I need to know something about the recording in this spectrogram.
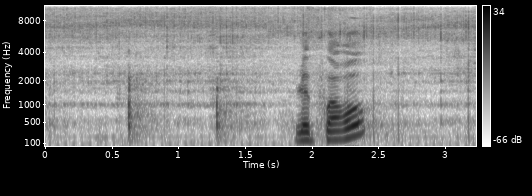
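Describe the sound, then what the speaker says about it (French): Langoustine heads browning in a pan with an aromatic garnish of carrot rounds and onion: a soft, steady sizzle under a few light clinks, while a person speaks a couple of words nearby. "On fait revenir nos têtes de langoustine."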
